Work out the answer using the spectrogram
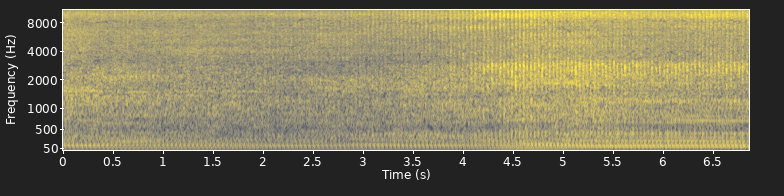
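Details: Craftsman LT1000 yard tractor, long unused, after new battery, tune-up, fuel lines, oil and filter change, new spark plug: runs steady and picks up smoothly as the throttle opens, no misses or knocks; sounds healthy.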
